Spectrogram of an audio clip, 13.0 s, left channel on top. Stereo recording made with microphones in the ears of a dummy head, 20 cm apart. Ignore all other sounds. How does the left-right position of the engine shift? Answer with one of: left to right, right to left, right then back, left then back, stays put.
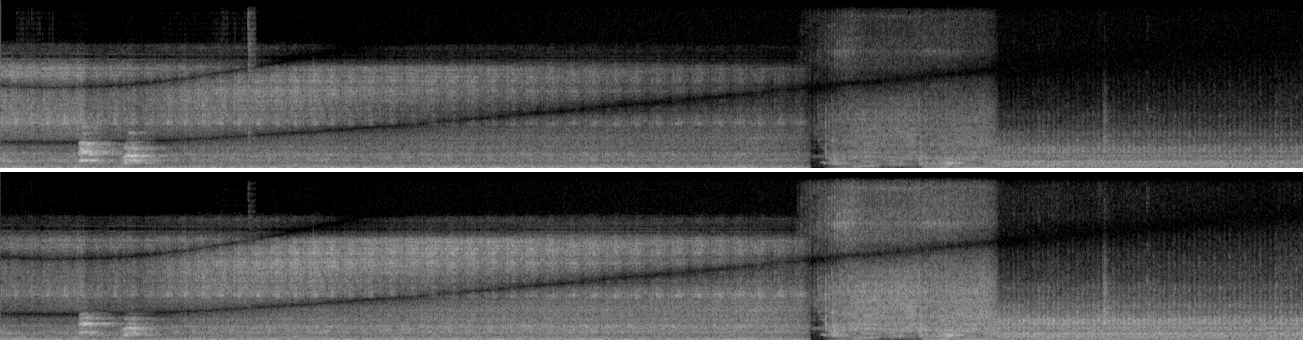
left to right.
